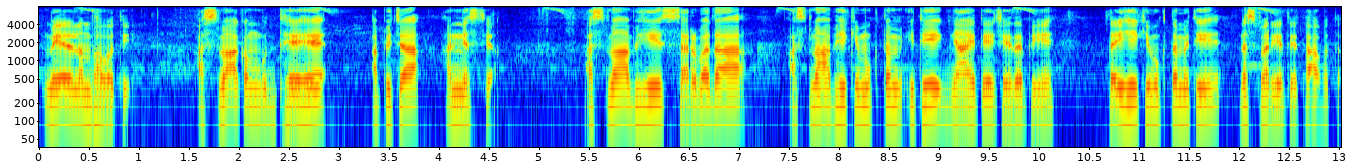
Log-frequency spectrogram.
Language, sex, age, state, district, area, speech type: Sanskrit, male, 18-30, Karnataka, Mysore, urban, spontaneous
